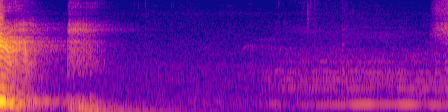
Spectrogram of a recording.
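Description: A man clearing his throat close to a microphone: a loud, sudden, harsh burst at the start and a shorter second one about half a second later, then a faint held vocal tone near the end.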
